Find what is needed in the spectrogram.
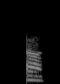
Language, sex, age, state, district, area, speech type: Malayalam, female, 30-45, Kerala, Idukki, rural, conversation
